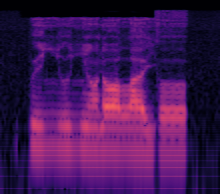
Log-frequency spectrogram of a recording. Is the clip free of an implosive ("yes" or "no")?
yes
